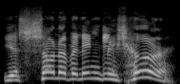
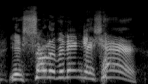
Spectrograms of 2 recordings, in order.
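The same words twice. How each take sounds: First: High, yelled Irish insult; Irish accent. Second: High Irish yell, mangled word; Irish accent. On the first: Homeless man cursing the Englishman, in a shrieking Irish accent. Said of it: "He actually said". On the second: Homeless man insulting him again, in a high Irish accent. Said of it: "So he goes". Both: Retold or imitated.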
